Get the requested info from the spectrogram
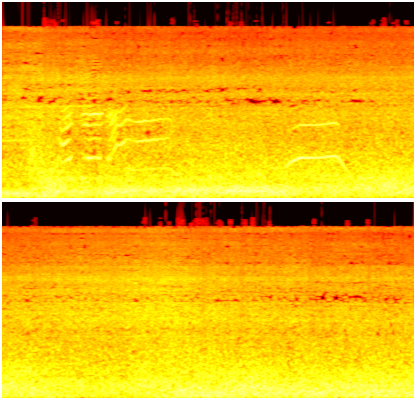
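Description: Loud wind rushing over the phone's microphone during a zipline ride, with a few short high-pitched vocal cries from the rider, a cluster about a second in and another about four seconds in.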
